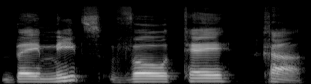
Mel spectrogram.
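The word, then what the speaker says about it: בְּמִצְוֹתֶיךָ: notice that second word, the last letter is a kaf sofit, and it has the little T sound there, like what makes an ah sound. So that word is bemitzvotecha.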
